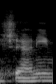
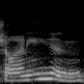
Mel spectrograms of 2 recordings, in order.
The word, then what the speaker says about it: Shani: Even my own name, like, people have called me Shani my whole life, and I've always had to say, no, it's actually pronounced Shani.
